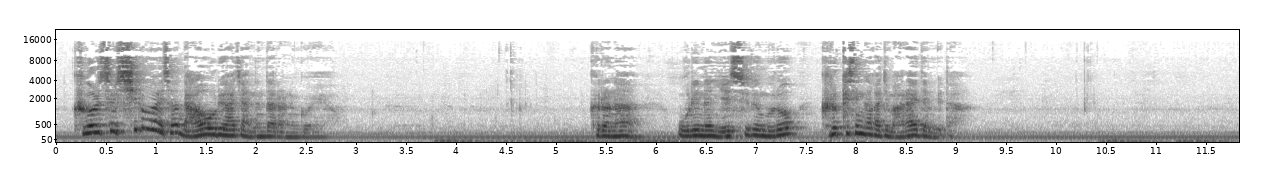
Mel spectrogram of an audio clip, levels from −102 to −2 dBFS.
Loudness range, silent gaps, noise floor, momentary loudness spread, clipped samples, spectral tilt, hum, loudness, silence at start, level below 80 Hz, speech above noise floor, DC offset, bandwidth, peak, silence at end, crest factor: 11 LU; none; -48 dBFS; 25 LU; under 0.1%; -5.5 dB/octave; 60 Hz at -50 dBFS; -25 LUFS; 0 s; -54 dBFS; 23 dB; under 0.1%; 15.5 kHz; -8 dBFS; 0 s; 20 dB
